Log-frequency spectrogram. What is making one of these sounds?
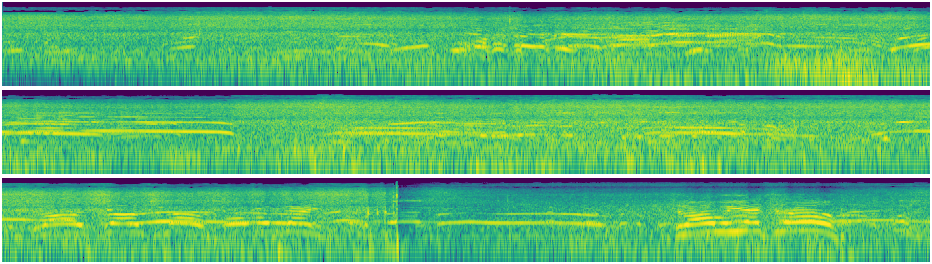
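Rushing river rapids roar loudly all around.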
